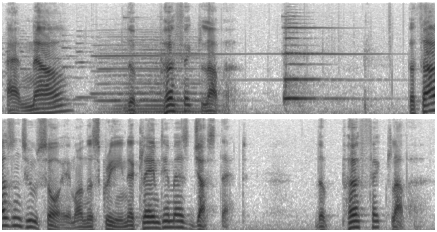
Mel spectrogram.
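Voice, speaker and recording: A man's voice: fairly low pitch, big pitch swings, slow, long pauses. A man narrating a vintage radio drama as its announcer, in a theatrical, portentous manner. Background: loud music.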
